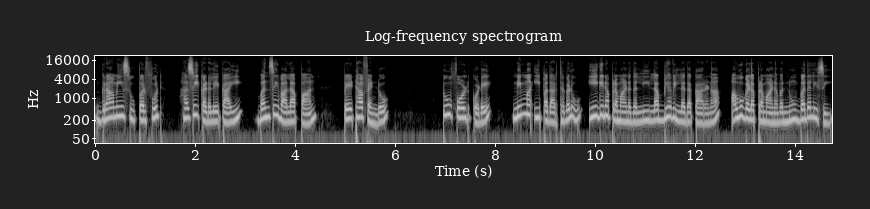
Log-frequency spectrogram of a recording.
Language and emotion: Kannada, neutral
